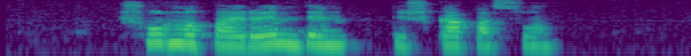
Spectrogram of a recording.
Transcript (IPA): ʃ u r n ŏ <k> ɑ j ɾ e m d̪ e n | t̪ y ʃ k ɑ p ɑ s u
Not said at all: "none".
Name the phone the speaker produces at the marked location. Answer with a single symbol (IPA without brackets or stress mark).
p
